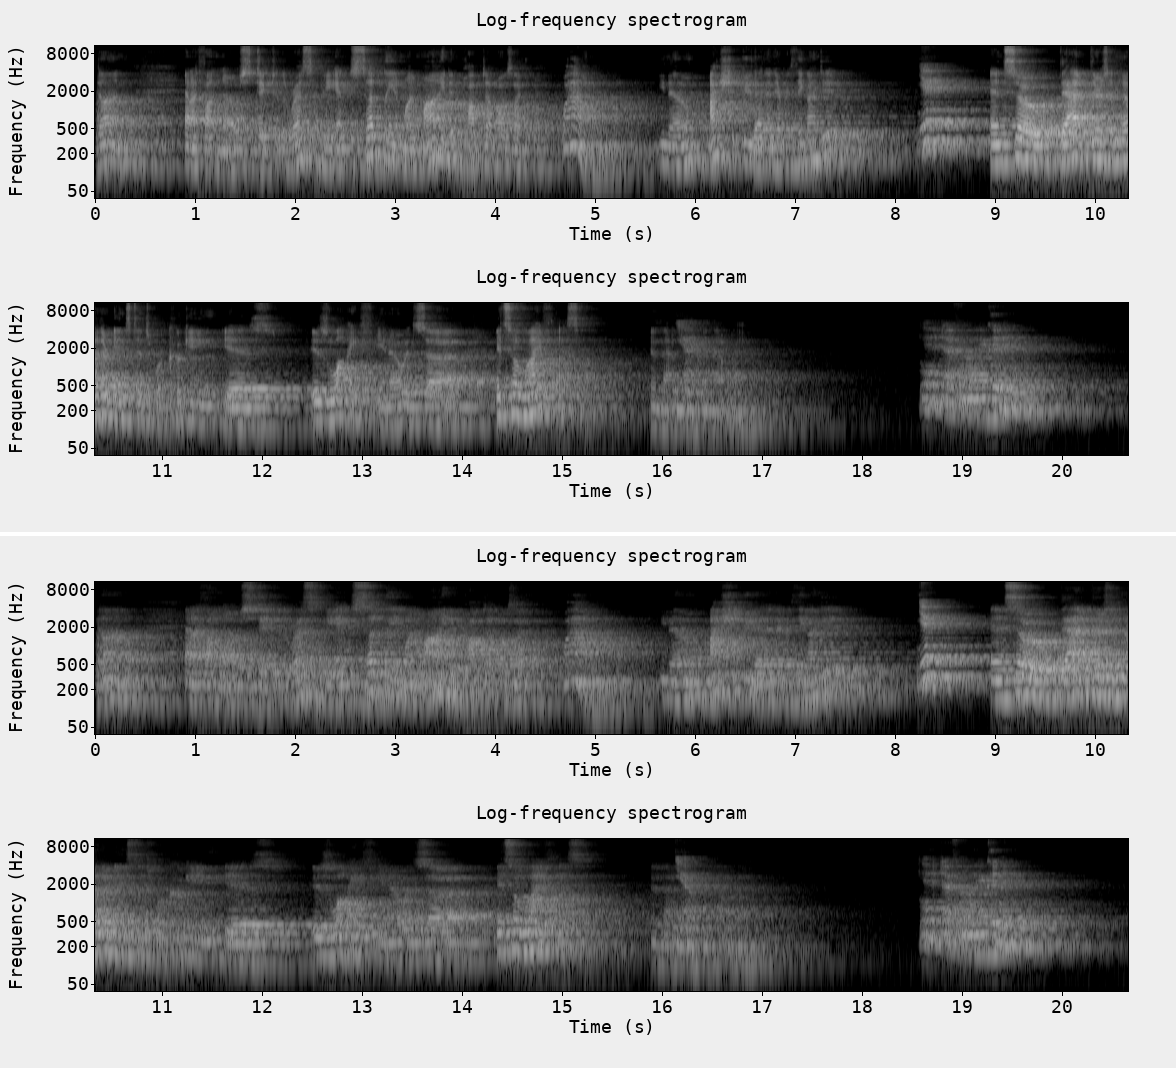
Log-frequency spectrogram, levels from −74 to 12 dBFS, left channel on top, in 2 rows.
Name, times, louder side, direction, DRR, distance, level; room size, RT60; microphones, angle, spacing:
voice 1, 0.0-4.3 4.7-5.1 5.6-7.5 8.9-12.1 12.5-15.2 15.9-16.8, left 2 dB, 65° left, 1 dB, 0.3 m, -27 dB
voice 2, 18.6-19.4, equal, 45° right, -6 dB, 0.6 m, -28 dB
3.9 x 2.0 x 2.4 m, 2.4 s
head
